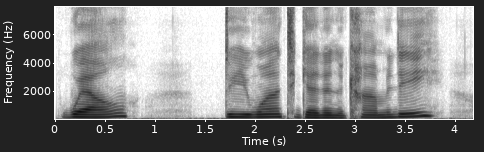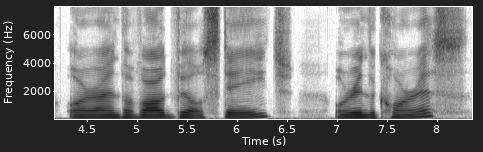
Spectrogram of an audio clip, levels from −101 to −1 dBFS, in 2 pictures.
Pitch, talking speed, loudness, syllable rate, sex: 170 Hz, 130 wpm, -16 LUFS, 3.9 syllables/s, female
